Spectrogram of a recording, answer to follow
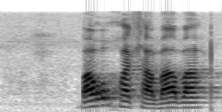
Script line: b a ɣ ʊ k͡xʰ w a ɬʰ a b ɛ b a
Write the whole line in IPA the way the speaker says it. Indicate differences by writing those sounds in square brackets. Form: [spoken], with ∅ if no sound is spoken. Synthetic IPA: b a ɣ ʊ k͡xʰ w a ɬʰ a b [a] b a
